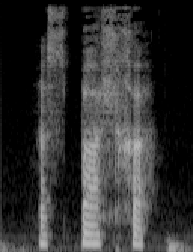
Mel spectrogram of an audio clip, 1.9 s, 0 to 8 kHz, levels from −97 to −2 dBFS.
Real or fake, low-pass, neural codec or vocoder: real; 7.2 kHz; none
